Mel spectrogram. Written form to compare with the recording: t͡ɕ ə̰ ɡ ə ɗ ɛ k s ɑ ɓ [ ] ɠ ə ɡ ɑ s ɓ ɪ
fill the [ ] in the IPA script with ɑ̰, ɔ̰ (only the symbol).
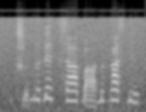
ɑ̰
